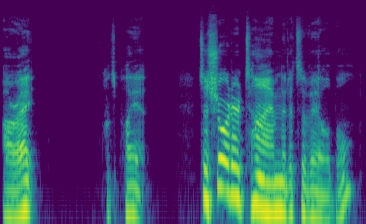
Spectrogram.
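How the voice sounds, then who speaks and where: A man presenting a casual software tutorial as a library host, with playful, wry asides. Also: fairly high pitch, sing-song, fairly quick. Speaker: library presenter hosting a digital services tutorial.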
